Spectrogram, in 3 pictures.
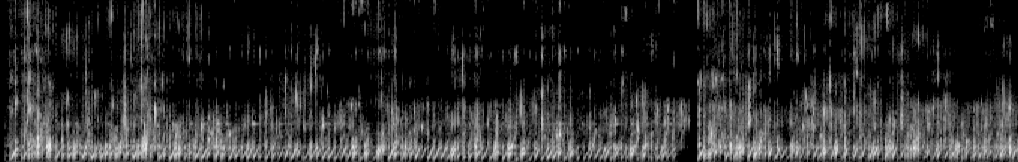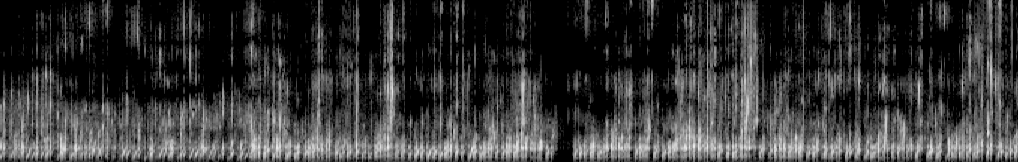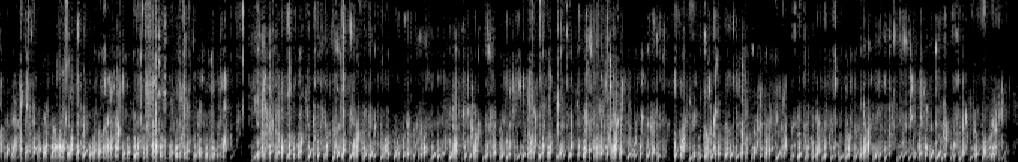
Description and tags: bubbles thru straw
thru, bubbles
